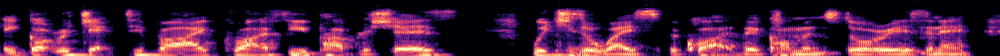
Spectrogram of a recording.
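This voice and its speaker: A man speaks at a fairly quick pace with lively intonation. His voice is somewhat breathy. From suburbs of London. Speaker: author. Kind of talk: interview.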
